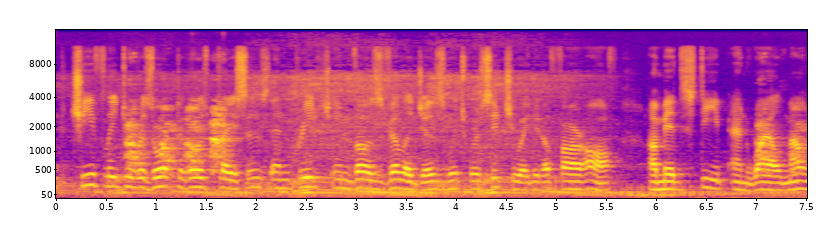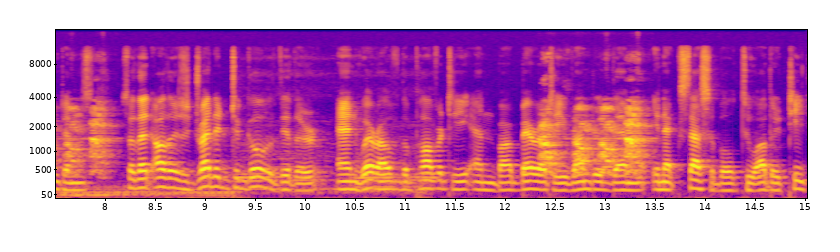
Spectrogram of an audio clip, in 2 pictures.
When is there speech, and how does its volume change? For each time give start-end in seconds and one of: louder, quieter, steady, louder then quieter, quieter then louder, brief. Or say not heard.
0.0-14.9 steady.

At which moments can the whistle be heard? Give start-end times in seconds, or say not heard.
not heard.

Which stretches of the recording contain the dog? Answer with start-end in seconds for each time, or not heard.
0.7-1.8, 7.0-8.1, 12.3-13.4.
